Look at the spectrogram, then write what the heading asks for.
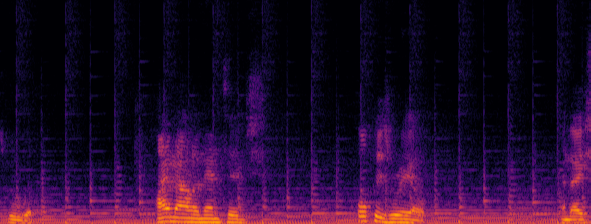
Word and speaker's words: Emtage: If I'm in Canada, it's Emtage because they pronounce it as the French would. Okay. Otherwise, it's Emtage.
